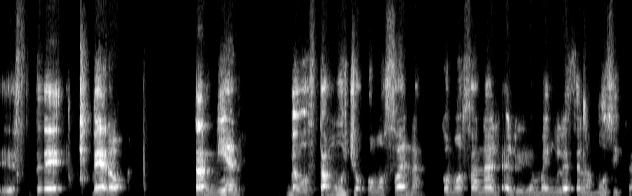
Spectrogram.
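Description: With an unremarkable speaking voice, a man talks at a moderate pace, his fairly high pitch showing ordinary pitch variation. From Tijuana, Mexico. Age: 30s. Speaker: musician. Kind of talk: interview.

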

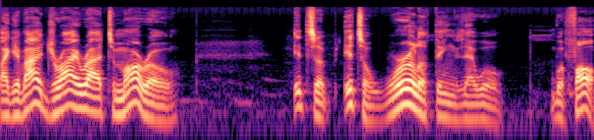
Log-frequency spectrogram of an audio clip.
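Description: A fairly low-pitched man with a Louisiana accent, very wide pitch swings, a fairly slow pace and long, frequent pauses. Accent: Louisiana Southern US. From central Louisiana (Marksville). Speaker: IT business owner. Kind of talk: casual chat.

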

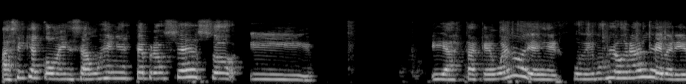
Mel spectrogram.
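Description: With a high pitch and ordinary pitch variation, a woman speaks at a fairly slow pace. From Puerto Rico. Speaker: missionary. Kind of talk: interview testimony.

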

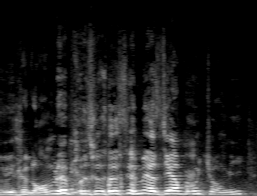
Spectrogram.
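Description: The man goes at a fairly slow pace, his pitch varying in an ordinary way. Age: 80s+. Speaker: grandfather interviewed about his life. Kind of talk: family oral history interview.

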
